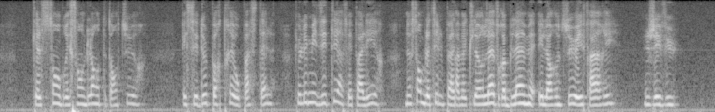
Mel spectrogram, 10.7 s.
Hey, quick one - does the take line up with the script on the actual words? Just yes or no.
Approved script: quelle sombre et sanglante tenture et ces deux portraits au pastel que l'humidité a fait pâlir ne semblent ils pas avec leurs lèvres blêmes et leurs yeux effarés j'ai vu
yes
